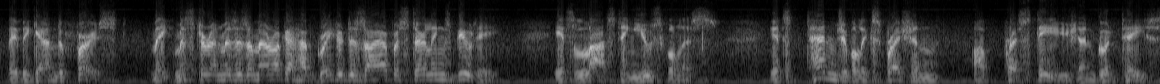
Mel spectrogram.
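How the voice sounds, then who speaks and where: Male narrator for a 1940s sales training film: emphatic, lively intonation, dull lo-fi period sound. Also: medium pitch, a little hiss or hum. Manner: emphatic, rhetorical, salesmanlike delivery.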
